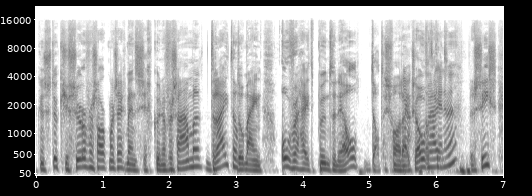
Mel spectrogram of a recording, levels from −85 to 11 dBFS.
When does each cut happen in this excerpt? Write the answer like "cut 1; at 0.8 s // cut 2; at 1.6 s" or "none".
cut 1; at 1.3 s // cut 2; at 3.0 s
